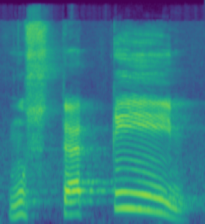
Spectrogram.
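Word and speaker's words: مستقيم: Теперь каф, звук каф. Каф твердый звук, но при появлении кесры она переходит на мягкость произношения. Мустаким. Ки. И никакого влияния твердость не должно не оказывать на та. Итого получается мустаким.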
